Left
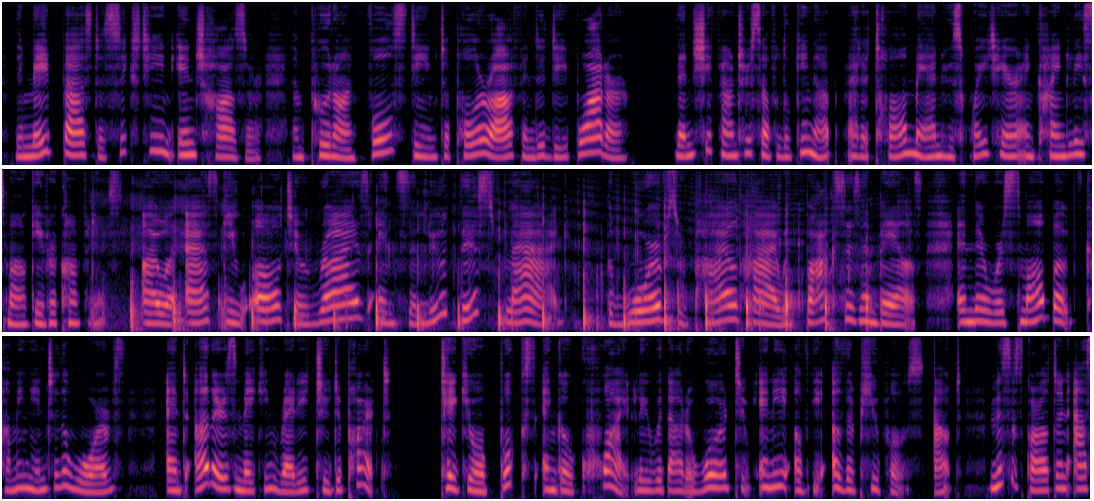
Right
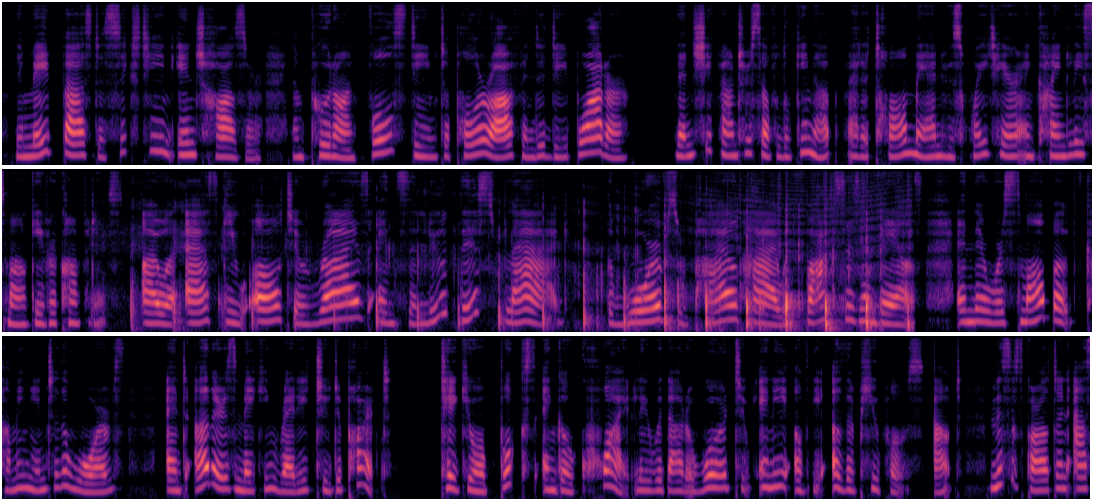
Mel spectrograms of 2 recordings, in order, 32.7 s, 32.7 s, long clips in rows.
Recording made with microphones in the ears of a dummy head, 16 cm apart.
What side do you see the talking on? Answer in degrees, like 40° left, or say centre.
30° left.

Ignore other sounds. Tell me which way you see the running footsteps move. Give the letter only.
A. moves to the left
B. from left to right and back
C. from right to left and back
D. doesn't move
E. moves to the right
E.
